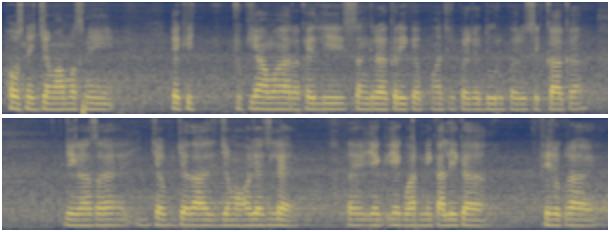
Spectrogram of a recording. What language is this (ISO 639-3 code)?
mai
